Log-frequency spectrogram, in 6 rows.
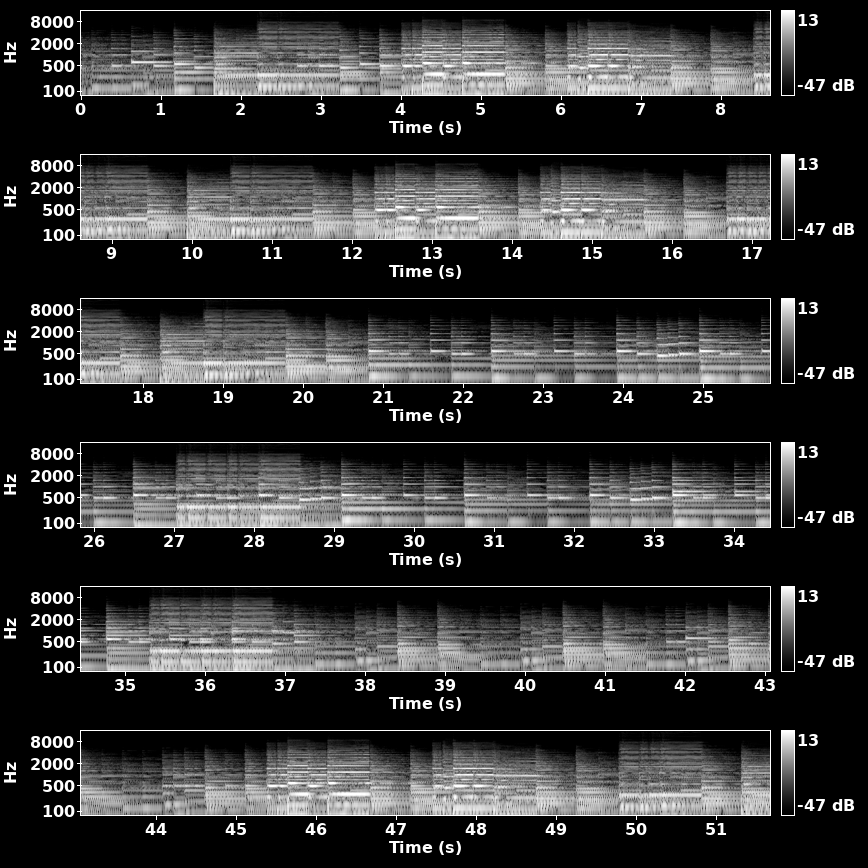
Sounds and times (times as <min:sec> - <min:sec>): Theme music: 0:01.7 - 0:20.2, 0:34.3 - 0:37.9, 0:44.9 - 0:51.6.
